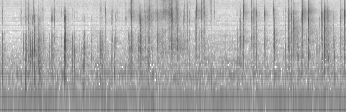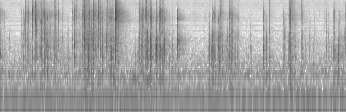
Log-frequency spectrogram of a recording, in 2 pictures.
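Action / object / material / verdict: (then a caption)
scrape / gel window clings in a clear plastic bag / plastic film / none. Long nails crinkle, tap and rub a clear plastic bag sealing a sheet of Halloween gel window clings with a paper header card, held up in both hands. Dense, bright crackling and sharp clicky taps come in irregular bursts over a steady low hum.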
